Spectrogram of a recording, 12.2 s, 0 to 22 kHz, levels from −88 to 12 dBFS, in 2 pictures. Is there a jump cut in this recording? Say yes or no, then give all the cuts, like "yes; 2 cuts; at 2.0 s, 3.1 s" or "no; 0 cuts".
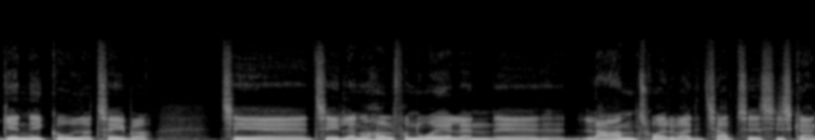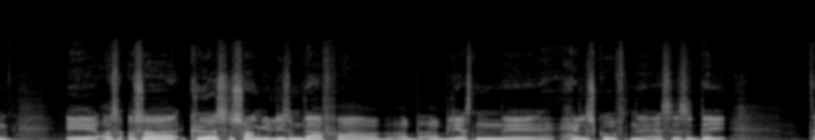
no; 0 cuts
